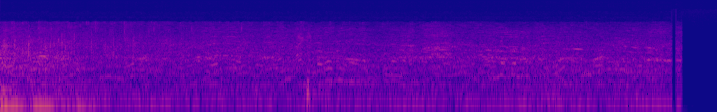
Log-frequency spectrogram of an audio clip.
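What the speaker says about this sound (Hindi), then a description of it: "आप सबकी जोरदार तालियों के बीच" Crowd applause and cheering for Prime Minister Modi at a large public event in Prayagraj, a continuous roar of clapping and chatter that holds steady before cutting off abruptly at the end.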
